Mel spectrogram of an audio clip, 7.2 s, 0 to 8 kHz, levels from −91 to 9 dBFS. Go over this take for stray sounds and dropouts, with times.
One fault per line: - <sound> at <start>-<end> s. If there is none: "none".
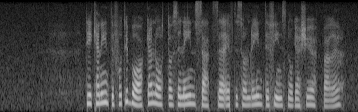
none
